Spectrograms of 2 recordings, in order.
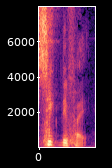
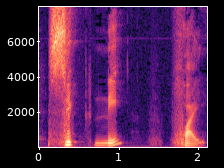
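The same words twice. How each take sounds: First: Said in the usual way. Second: সিগনিফাই drawn out very slowly, sig-ni-fy with the g sounded; teacher stretches সিগনিফাই syllable by syllable for learners; slow syllable demo. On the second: Shown as a demonstration. Teacher showing students the split syllables, very slow. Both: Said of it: "এটা তিনটা syllable".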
